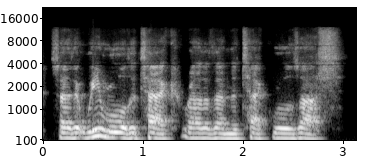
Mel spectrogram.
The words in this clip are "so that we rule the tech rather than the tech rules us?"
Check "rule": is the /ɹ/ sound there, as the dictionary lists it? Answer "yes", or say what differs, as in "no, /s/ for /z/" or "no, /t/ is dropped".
yes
